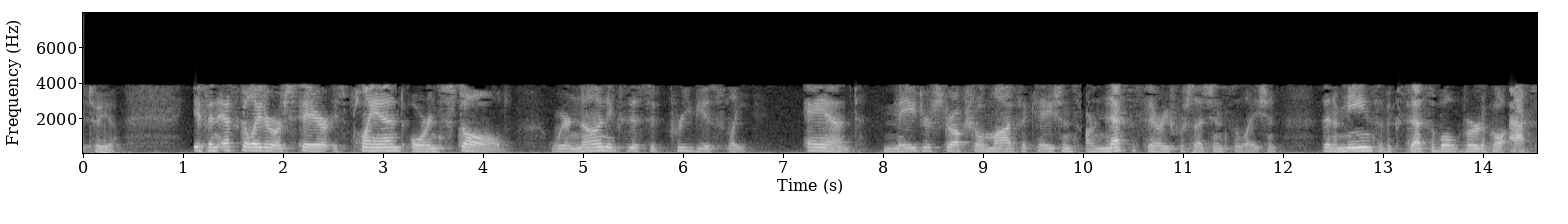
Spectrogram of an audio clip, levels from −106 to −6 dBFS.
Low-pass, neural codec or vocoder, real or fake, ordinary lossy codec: 7.2 kHz; none; real; AAC, 16 kbps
